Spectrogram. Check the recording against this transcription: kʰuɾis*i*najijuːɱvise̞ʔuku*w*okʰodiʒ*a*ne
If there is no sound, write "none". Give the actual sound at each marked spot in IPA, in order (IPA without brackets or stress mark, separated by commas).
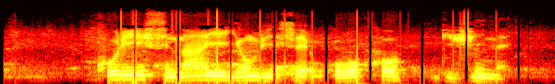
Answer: i, β, i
